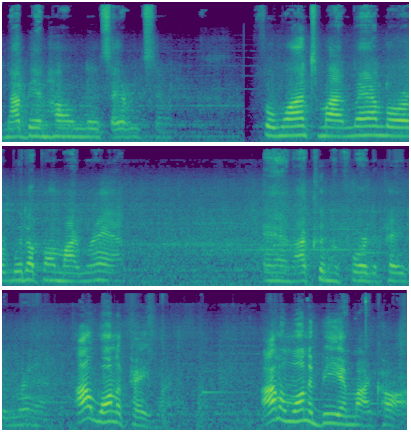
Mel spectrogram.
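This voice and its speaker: At a fairly slow pace, a woman of medium pitch talks with ordinary pitch variation, big swings in loudness and long, frequent pauses, with audible room echo and noticeable background noise. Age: 60s. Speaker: homeless woman. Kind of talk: documentary interview.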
